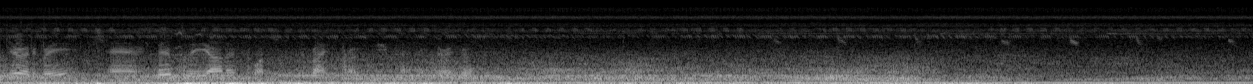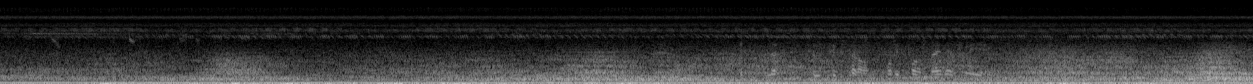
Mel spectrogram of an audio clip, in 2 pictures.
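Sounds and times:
jet airliner rumbling overhead: 0:00.0 - 0:25.0.

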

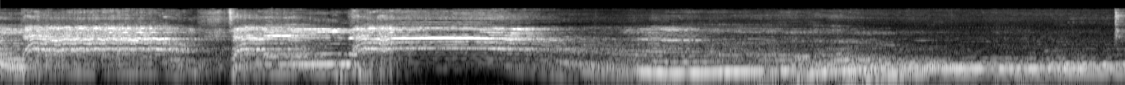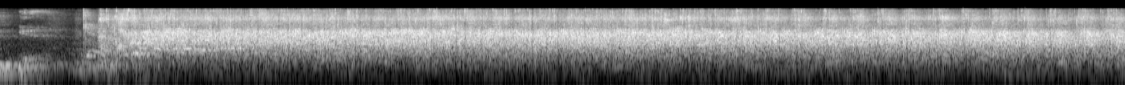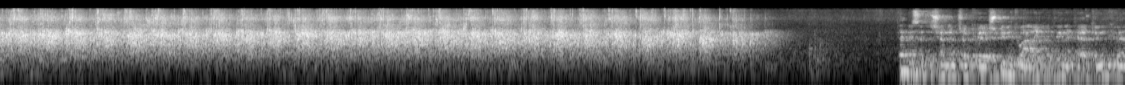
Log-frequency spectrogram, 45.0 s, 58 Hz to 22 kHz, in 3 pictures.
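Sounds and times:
audience applauding: 0:16.1 - 0:40.7.

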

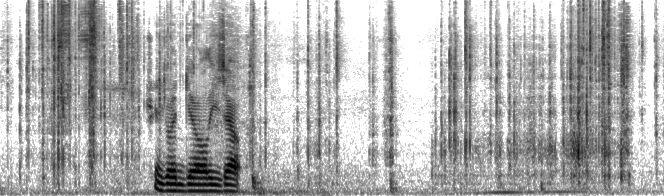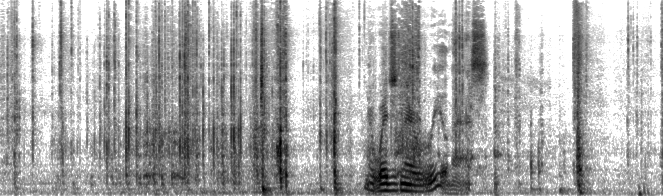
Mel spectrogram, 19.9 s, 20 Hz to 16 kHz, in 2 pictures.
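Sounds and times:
foil packs rustling and clicking: 0:00.0 - 0:17.2.

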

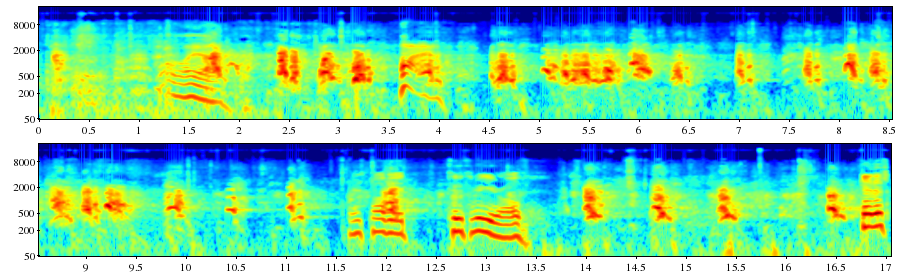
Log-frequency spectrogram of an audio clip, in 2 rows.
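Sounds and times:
dogs barking rapidly: 0:00.0 - 0:17.0.

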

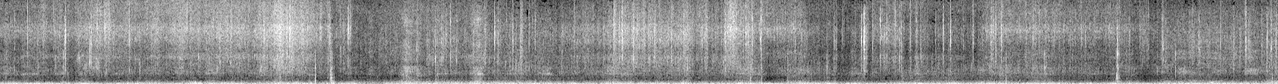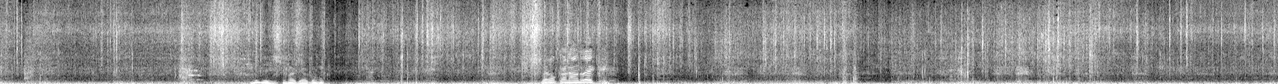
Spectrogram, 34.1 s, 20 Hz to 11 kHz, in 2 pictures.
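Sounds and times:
bike frame rattling and knocking: 0:00.0 - 0:34.0
wind rumbling on microphone: 0:00.0 - 0:34.0.

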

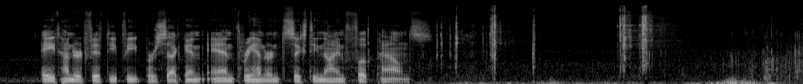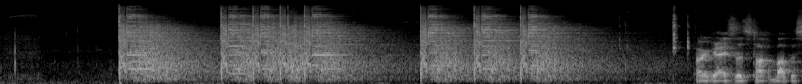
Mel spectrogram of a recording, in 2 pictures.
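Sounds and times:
metallic handling clicks: 0:03.6 - 0:05.5, 0:06.2 - 0:06.8, 0:14.2 - 0:15.0
pistol shots echoing: 0:09.2 - 0:14.9.

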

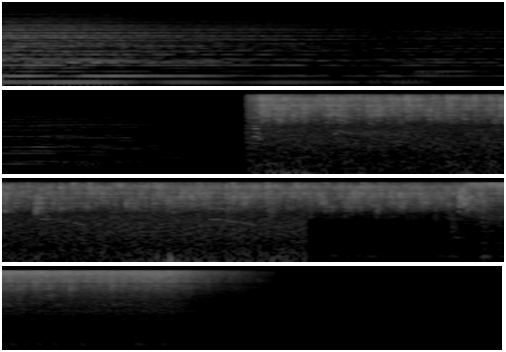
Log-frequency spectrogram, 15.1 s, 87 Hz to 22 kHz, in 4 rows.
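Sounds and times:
tap water running into basin: 0:05.6 - 0:13.2.

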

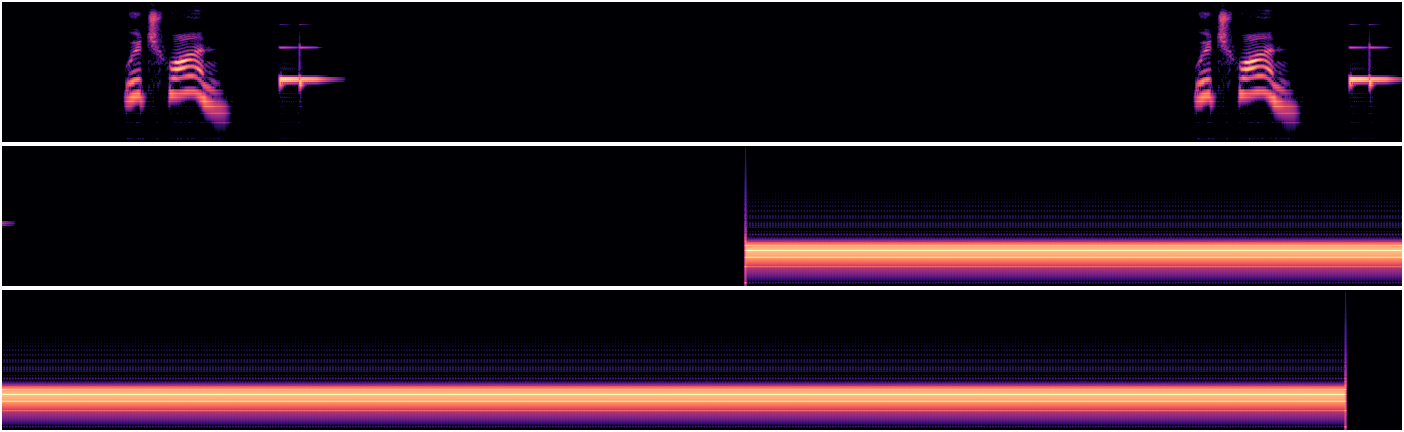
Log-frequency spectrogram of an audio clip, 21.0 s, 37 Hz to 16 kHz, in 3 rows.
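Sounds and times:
steady low tone from phone speaker: 0:10.7 - 0:20.8.

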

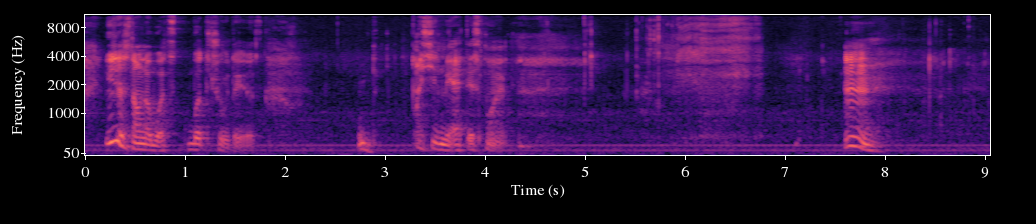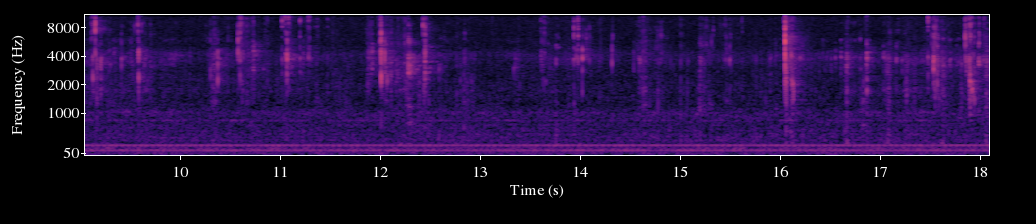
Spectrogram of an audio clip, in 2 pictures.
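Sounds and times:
low electrical hum: 0:00.0 - 0:18.0
wet chewing: 0:08.4 - 0:18.0.

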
